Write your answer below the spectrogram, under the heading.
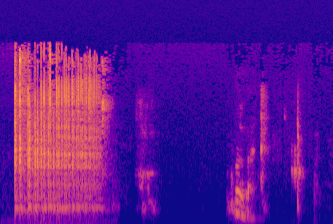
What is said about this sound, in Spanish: Ah, tira cuatro dados.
